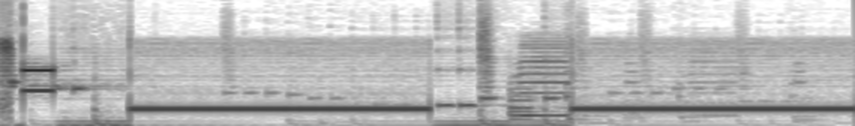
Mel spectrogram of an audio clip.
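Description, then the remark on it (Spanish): A steady, loud telephone dial tone hums on, broken by short bursts of beeping keypad tones as a call to a man's wife is dialed, then the tone resumes. No one speaks. “Ahí estamos marcando.”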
